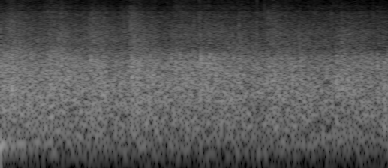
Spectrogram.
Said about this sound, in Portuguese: Uh, uma salva de palmas para a nova geração, nossos voluntários.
